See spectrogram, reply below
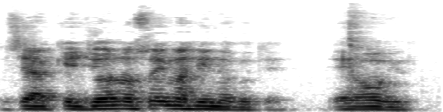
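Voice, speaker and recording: A man's voice: lowish voice, quick pace. A man from Argentina teaching an English grammar lesson, hesitant and repeating himself often, with frequent filler sounds. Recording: echoey room.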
